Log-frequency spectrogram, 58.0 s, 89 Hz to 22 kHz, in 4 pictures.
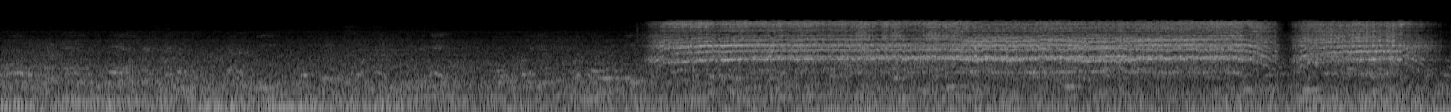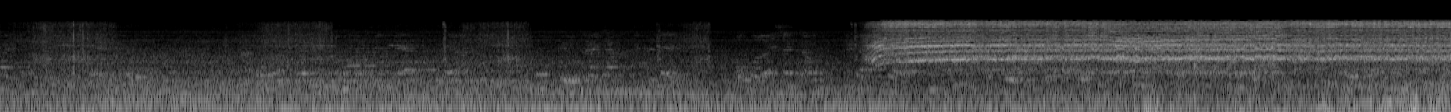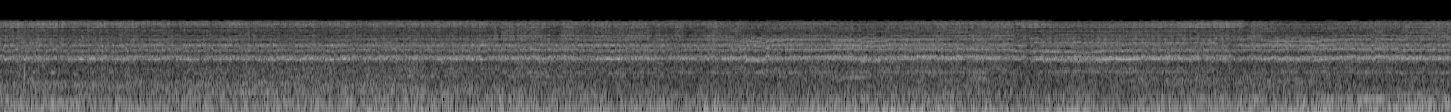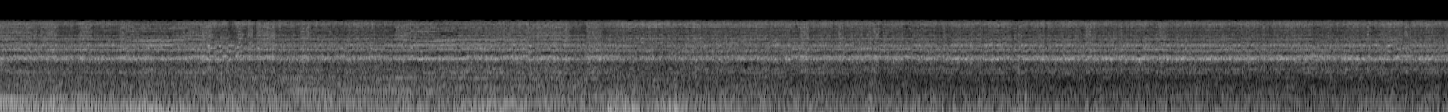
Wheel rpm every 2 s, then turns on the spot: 0, 0, 0, 110, 160, 160, 110, 20, 10, 10, 0, 50, 160, 160, 170, 160, 170, 160, 160, 160, 160, 170, 160, 170, 170, 160, 170, 160, 160.
14-18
